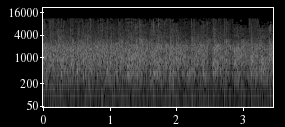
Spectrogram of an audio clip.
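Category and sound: crowd, audience round of applause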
